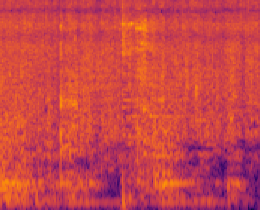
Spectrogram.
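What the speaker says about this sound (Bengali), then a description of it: "তারপরে আমি আলু পটলগুলো খুব ভালো করে তেলে নেড়ে নিচ্ছি" Potatoes and pointed gourd are tossed in hot oil, with a steady close sizzle and occasional soft scrapes of a spoon against the pan.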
